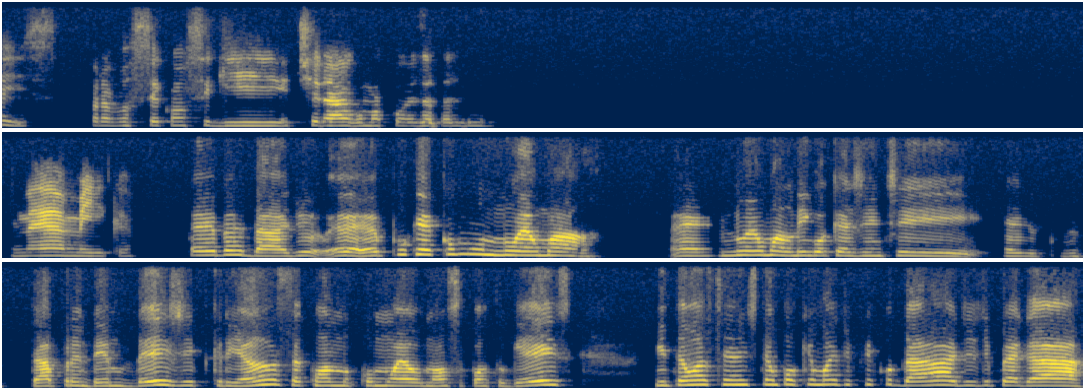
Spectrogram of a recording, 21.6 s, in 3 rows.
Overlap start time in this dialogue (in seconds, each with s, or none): none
